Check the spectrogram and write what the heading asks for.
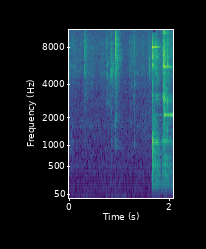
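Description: A few faint taps, then a short ringing glass clink near the end, as a small glass jar and its lid are handled on a wooden tabletop.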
